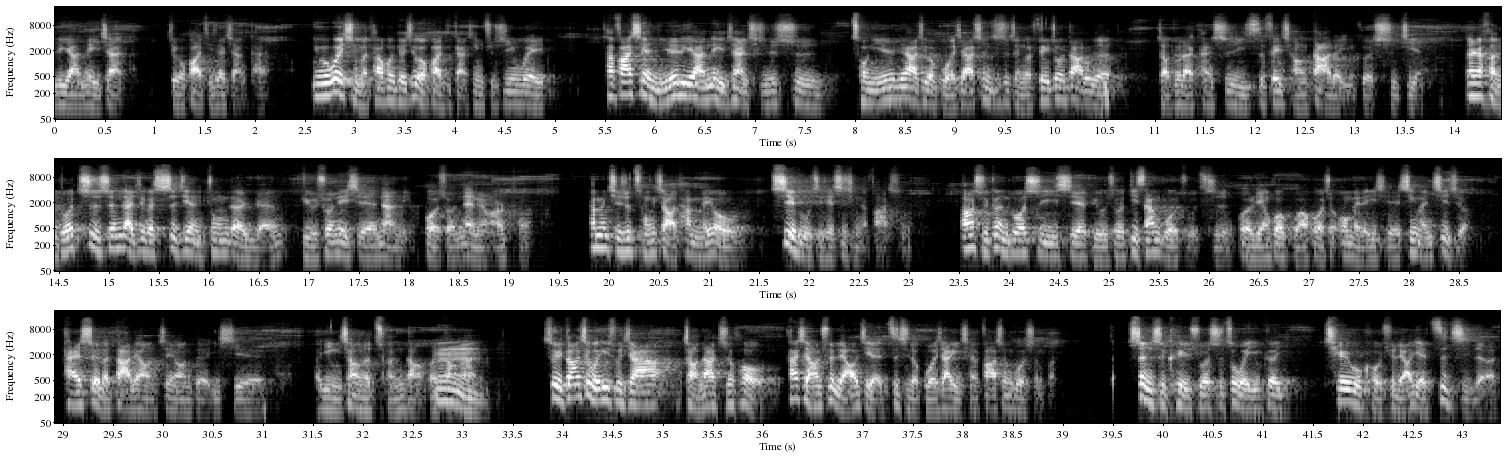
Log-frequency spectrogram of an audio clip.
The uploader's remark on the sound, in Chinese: 艺术家群展「苦地宣言」现场导览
